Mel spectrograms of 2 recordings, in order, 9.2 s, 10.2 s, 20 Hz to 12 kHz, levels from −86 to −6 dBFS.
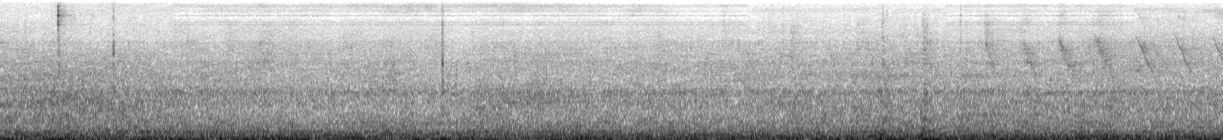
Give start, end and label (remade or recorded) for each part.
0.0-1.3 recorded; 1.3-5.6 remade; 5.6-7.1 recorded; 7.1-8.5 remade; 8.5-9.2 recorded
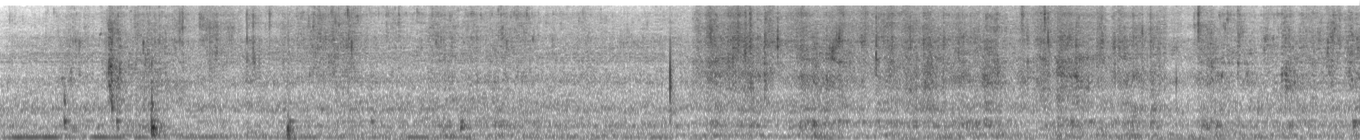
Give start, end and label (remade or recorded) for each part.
0.0-1.3 recorded; 1.3-2.2 remade; 2.2-5.0 recorded; 5.0-9.1 remade; 9.1-10.2 recorded

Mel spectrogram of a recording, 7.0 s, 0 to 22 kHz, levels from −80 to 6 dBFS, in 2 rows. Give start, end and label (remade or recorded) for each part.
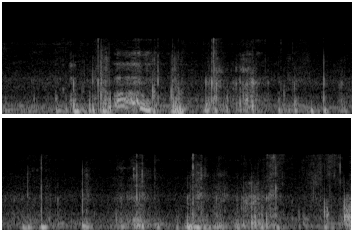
0.0-7.0 recorded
